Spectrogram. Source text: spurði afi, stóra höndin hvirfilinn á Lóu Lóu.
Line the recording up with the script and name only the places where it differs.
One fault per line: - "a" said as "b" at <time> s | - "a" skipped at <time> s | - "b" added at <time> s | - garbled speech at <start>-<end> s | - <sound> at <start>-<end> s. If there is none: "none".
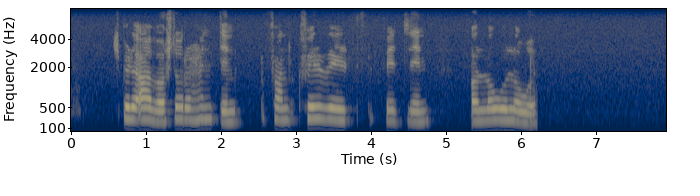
- "og" added at 1.2 s
- "fann" added at 2.7 s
